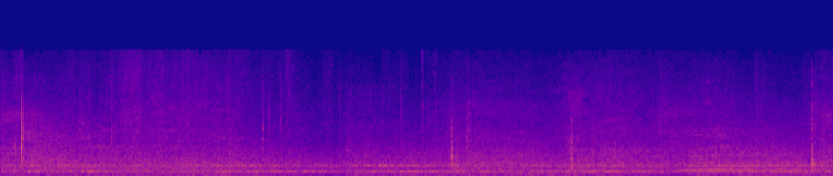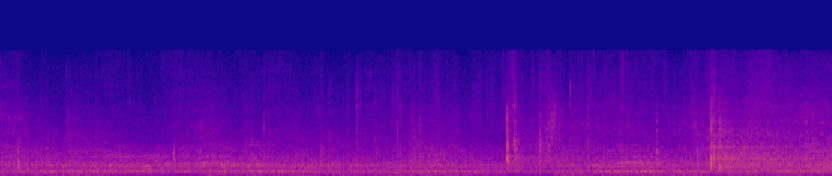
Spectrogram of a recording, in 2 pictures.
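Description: Hockey sticks knock against a puck with sharp clacks.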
